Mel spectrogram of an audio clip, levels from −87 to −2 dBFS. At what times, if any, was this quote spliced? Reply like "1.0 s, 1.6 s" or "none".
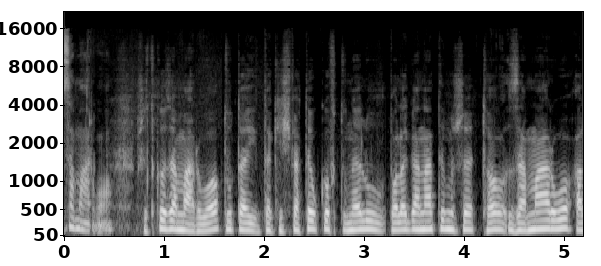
none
